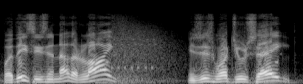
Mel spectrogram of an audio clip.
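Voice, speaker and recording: A man's voice: mid-range voice, expressive, normal speed, faint music behind, lightly acted. A man voicing an earnest foreign tourist with a phrasebook in a video game, speaking stilted, literal English. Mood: puzzled, literal. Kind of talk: video game dialogue read aloud.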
